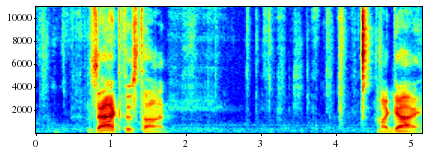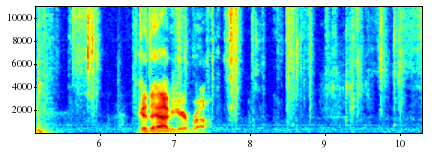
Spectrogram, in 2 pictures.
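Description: A foil card pack crinkles as it is handled.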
